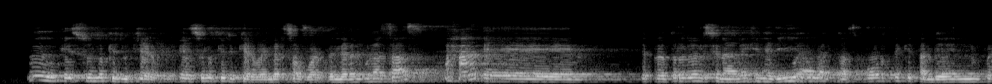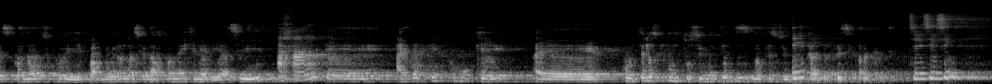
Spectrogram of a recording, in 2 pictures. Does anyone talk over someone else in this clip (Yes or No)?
No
